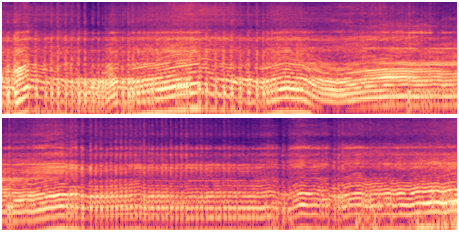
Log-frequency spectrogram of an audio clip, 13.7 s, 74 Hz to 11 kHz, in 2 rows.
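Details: TC125 two-stroke dirt bike after carb clean, new fuel line and filter, spark plug swapped: crisp buzz rising and falling smoothly with throttle blips, no misfires; runs clean.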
